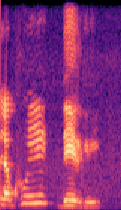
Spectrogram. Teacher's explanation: इसका उच्चारण स्थान तालु है, इन्हीं को तालव्य कहा जाता है, तालु से उच्चारित होने वाले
